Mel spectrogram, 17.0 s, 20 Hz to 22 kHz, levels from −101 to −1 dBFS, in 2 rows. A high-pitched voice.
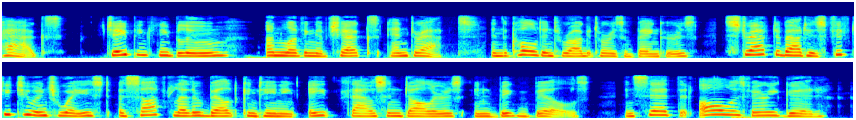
Yes: high, 205 Hz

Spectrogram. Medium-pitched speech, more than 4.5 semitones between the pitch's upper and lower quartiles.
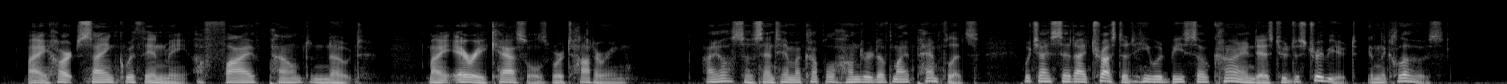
No: low, 105 Hz; average, 5.3 semitones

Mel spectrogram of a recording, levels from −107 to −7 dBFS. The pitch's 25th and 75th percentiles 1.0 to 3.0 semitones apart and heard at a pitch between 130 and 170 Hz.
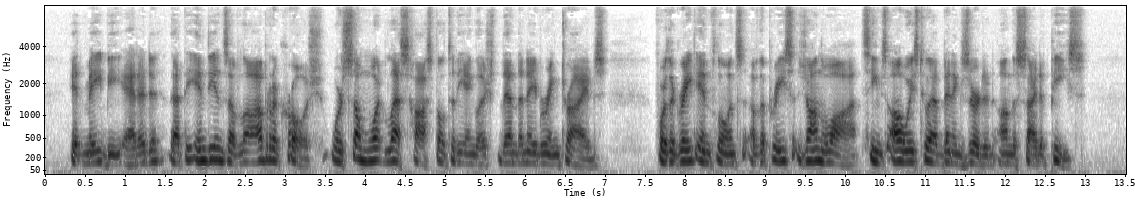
No: average, 4.0 semitones; medium, 140 Hz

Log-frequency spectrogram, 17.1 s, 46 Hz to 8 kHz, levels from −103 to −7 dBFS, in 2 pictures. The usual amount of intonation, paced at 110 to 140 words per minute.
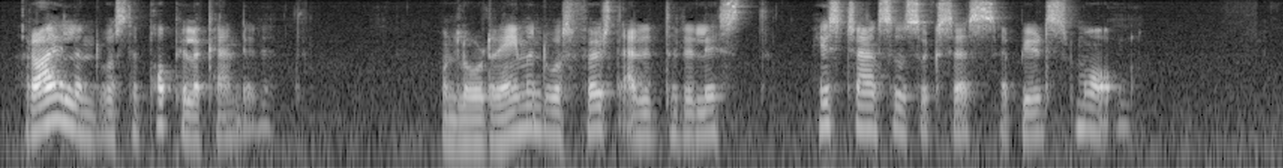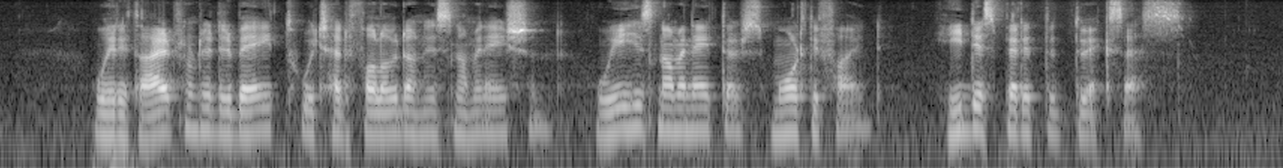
No: narrow, 2.3 semitones; slow, 135 wpm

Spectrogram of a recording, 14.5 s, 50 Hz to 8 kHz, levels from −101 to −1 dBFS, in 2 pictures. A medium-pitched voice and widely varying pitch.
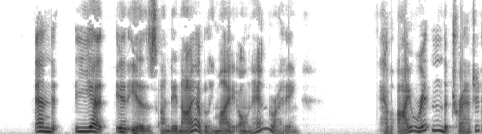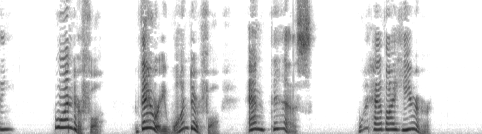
No: very high, 315 Hz; wide, 8.3 semitones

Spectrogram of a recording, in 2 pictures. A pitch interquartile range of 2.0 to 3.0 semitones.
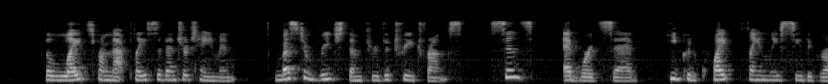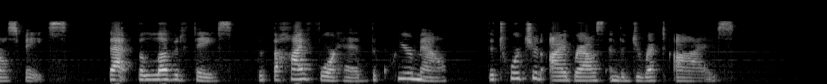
No: average, 4.2 semitones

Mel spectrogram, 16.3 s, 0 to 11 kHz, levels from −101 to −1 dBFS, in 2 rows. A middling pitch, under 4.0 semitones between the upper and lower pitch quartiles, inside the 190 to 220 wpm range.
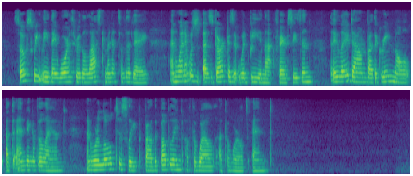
Yes: medium, 175 Hz; average, 2.8 semitones; average, 195 wpm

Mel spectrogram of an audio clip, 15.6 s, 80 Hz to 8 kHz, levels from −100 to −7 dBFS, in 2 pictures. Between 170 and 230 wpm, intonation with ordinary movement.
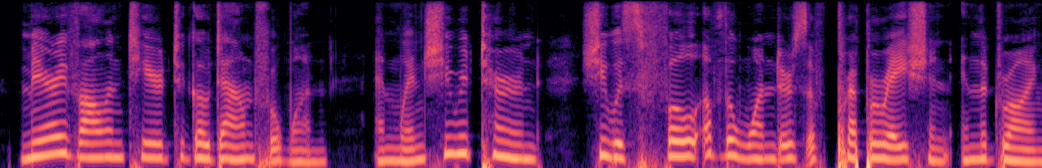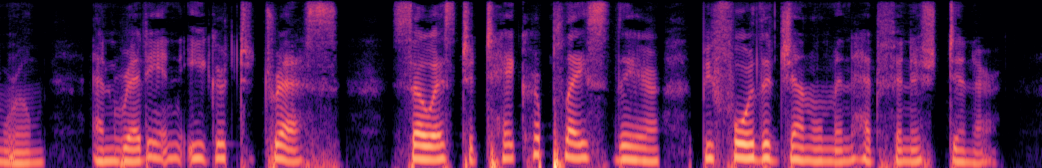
No: average, 160 wpm; average, 3.6 semitones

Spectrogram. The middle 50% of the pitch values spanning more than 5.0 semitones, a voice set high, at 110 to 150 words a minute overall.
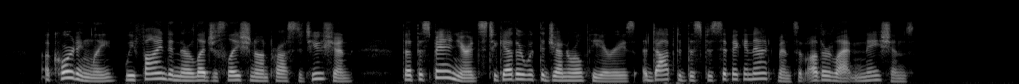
Yes: wide, 5.6 semitones; high, 195 Hz; average, 140 wpm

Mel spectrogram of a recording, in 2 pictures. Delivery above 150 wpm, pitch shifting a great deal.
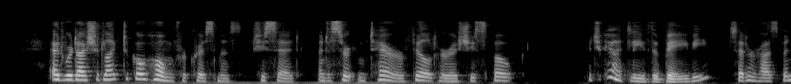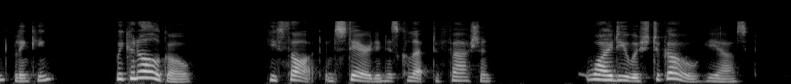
Yes: average, 185 wpm; wide, 6.5 semitones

